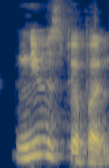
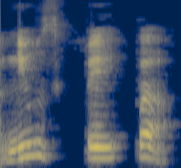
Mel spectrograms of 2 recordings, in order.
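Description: First: Said in the usual way. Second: "newspaper" slowly as news, pa, per; syllable by syllable. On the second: Shown as a demonstration. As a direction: pause after each syllable of "newspaper". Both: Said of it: "spell the word".

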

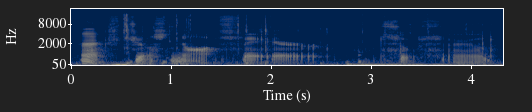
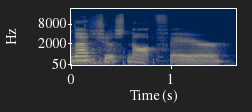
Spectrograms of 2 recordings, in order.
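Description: First: Slow, whispered, much lower self-pity; hammed-up breathy sulk; mock sad whisper. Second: Said in the usual way. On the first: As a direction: whine it under your breath. Repeats it in a whisper.

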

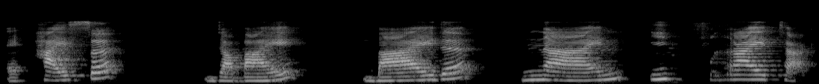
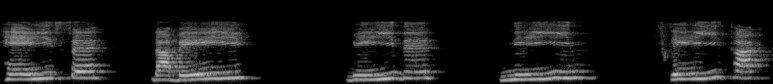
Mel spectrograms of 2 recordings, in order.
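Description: First: Heiße dabei beide nein Freitag with ei said as "ai"; correct pronunciation. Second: Heiße dabei beide nein Freitag said with ei as "e-i", spelled-out vowels; wrong pronunciation. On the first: Teacher giving students the right version after the wrong one, "ai" sound. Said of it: "Tá errado". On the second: Teacher showing students the wrong way, exaggerated wrong vowels. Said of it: "como não pronunciar". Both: Shown as a demonstration.

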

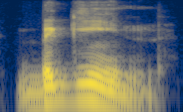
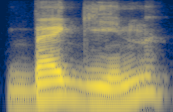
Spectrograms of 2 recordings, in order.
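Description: First: „begin” stressed on „gin”, beGIN; light „be”, stronger falling „gin” in „begin”; stress on last syllable. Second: „begin” with a full Polish „be”, rising at the end; very Polish pronunciation. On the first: Teacher modelling English stress for learners, beGIN. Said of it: "jest mocniej". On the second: Teacher imitating Polish learners' mistake, „begin” with full vowels. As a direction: give both syllables of „begin” full vowels, Polish-style. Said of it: "to brzmicie bardzo po polsku". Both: Shown as a demonstration.

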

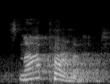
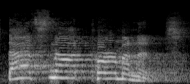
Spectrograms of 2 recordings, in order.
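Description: First: Said in the usual way. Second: "not" raised high, slow and drawn out; emphatic not. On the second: Shown as a demonstration. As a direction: lean hard on "not" in "that's not permanent".

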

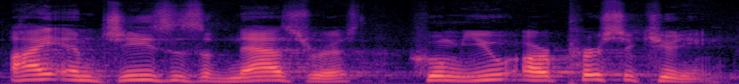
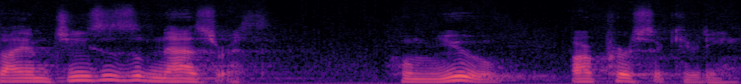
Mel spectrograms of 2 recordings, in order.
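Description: First: Said in the usual way. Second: Much softer, gentle and lowly; humble and soft. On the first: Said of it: "the Lord's response is humility". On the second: Retold or imitated. Preacher voicing Jesus answering Paul, soft and humble. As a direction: say it meekly, drawing him in. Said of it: "He just says".

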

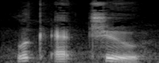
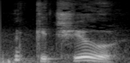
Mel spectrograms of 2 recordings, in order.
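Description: First: "Chew" said with a ch sound in place of "you"; T-Y run together as "ch". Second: Said in the usual way. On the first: Shown as a demonstration. Singer defaulting to that chew thing, "Chew" with a ch sound. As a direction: blur the t into "you" so it becomes "Chew". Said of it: "that chew thing". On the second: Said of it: "easy to default, default to that, you know, that chew thing".

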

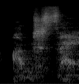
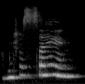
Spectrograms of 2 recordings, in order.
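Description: First: Whispered aside, no voice at all. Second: Said in the usual way. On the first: Real, not acted. Vlogger whispers a cheeky aside to viewers, whispering. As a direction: drop to a breathy whisper.

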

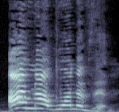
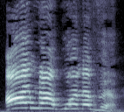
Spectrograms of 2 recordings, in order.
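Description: First: I'm stressed again, still loud but settling; firm refusal repeated. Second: I'm punched high and loud, a flat refusal; firm loud refusal. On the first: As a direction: repeat it just as firmly. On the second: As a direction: say it loud and final, no debate. Emphatic refusal, repeated. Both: Real, not acted.

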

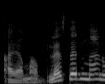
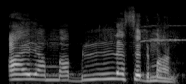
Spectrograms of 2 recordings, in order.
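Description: First: Said in the usual way. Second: "I am a blessed man" louder and slow, each word leaned on; emphatic declaration. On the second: Shown as a demonstration. Pastor declaring himself blessed to the church, slow and loud.

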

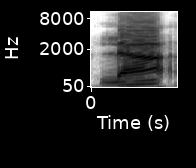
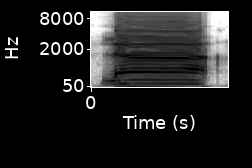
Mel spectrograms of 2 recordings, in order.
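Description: First: Said in the usual way. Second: "لا" with the aa held long, louder; long vowel. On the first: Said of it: "لام فتحة". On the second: Shown as a demonstration. Teacher showing madd with alif, drawn-out "لا". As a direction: sustain the aa of "لا" on a level note. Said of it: "صوت طويل".

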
